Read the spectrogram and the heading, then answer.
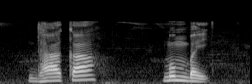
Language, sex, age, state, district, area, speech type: Sanskrit, male, 18-30, Karnataka, Mysore, rural, spontaneous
